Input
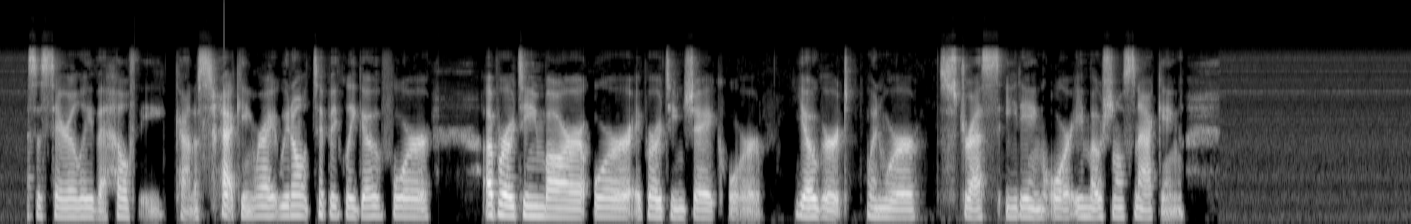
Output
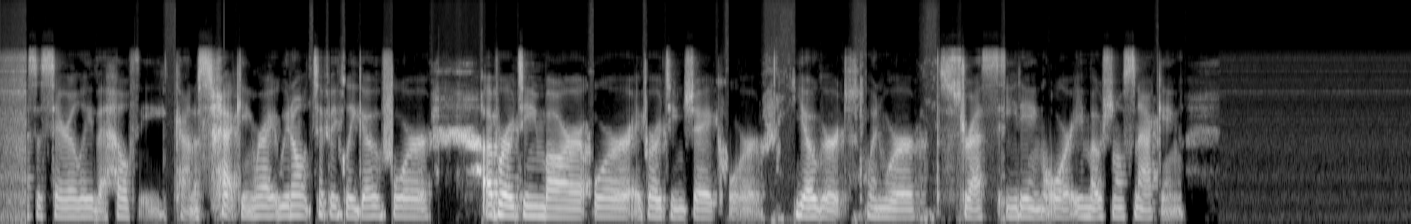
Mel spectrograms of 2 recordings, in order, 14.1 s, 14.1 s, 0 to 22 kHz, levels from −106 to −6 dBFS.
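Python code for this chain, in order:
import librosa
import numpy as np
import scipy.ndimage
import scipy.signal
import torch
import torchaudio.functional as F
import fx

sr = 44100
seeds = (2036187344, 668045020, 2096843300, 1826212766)

y = fx.pre_swell(x, sr, db_per_s=33.0)
y = F.gain(torch.from_numpy(y), -6.0).numpy()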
